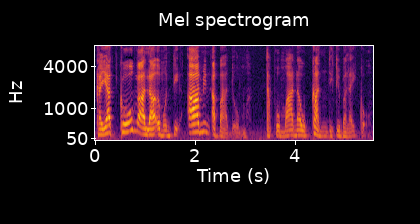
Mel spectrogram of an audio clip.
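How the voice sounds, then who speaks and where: Actress doing bossy rich mom, scolding, sharp bright voice, swoops up n down, radio drama. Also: female voice, deep voice, animated, a little slow, no room sound, heavily acted. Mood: angry, imperious. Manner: scolding, imperious, emphatic. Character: stern, haughty, class-proud mother and mistress of household. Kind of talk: Ilocano radio drama acting.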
